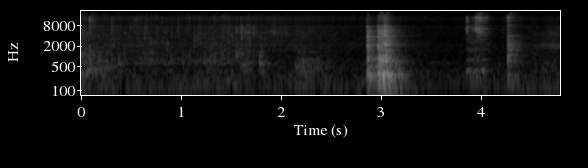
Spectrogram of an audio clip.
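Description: Cooked dal water is poured into a rasam pot over quiet kitchen background, with a loud splashing pour in the middle and a couple of short metallic clinks of the pot afterward.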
